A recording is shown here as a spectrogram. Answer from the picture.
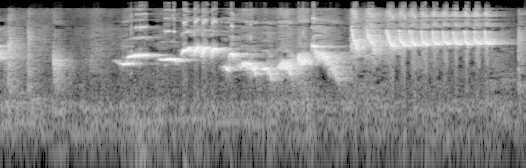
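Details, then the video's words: Captive lovebird tutored with recorded birdsong, singing its cililin fill: a few short chips, then slurred whistles falling in steps, switching into a long, fast, high buzzy trill. "bongkar isian cililin Lovebird masteran burung"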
